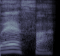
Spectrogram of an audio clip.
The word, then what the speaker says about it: Aoife: Outra história encantadora centrada nos espíritos travessos e brincalhões conhecidos como Aoife, pronunciado Efa, geralmente descreveu como pouco pessoas que habitam as florestas e os campos.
